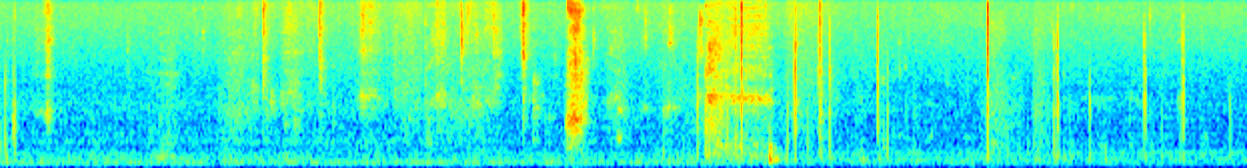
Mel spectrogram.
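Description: A boy chewing a crunchy vanilla wafer, with scattered crisp crunches, then gagging at the sour taste: a short gag about four seconds in and a longer one about a second later.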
